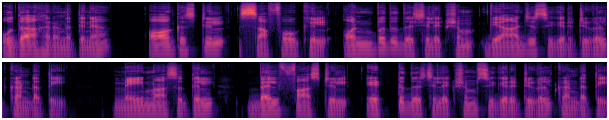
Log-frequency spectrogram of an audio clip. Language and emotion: Malayalam, neutral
